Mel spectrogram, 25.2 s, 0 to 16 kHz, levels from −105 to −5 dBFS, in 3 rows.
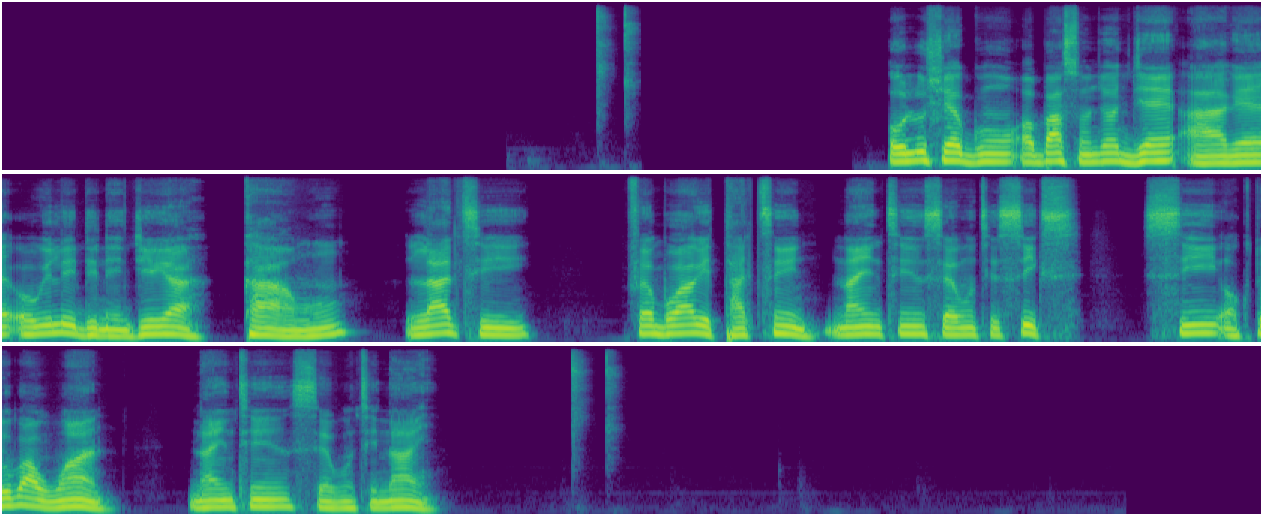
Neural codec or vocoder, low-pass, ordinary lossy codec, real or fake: codec, 44.1 kHz, 7.8 kbps, Pupu-Codec; 14.4 kHz; none; fake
